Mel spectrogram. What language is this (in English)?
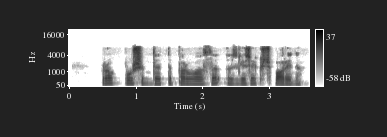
Uzbek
